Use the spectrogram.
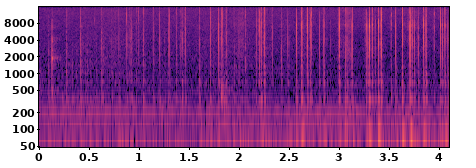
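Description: A paper book of Beethoven piano sonatas is tapped with quick, irregular light taps, producing soft, dry pats over a steady low hum and faint noise. The taps grow slightly louder and brighter in the second half of the clip as the book tapping continues for ASMR.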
